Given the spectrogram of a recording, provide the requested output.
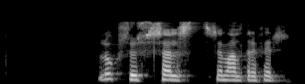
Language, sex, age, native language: Icelandic, female, 40-49, Icelandic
